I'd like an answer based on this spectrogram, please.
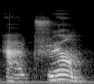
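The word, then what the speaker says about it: atrium: Okay, if यू are talking only about one, call it एन एट्रियम।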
